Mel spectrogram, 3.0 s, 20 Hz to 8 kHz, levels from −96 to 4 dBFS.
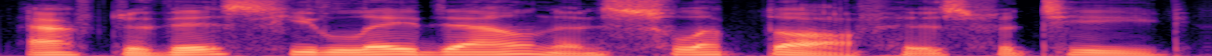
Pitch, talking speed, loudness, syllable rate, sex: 110 Hz, 200 wpm, -18 LUFS, 4.6 syllables/s, male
